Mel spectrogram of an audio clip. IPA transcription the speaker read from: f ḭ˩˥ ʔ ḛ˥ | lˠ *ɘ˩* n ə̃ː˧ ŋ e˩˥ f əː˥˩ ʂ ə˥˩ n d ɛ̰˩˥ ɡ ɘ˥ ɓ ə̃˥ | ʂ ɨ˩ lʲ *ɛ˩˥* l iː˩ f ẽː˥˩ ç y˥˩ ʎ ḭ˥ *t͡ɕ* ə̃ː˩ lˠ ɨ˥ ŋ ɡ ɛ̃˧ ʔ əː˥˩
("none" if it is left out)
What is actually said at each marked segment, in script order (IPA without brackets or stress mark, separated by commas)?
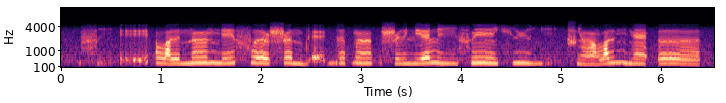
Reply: ɘ˩, ɛ˩˥, t͡ɕ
